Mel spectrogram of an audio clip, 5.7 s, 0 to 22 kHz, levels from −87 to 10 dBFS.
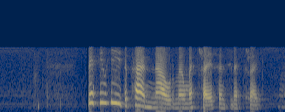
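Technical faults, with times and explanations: Throughout, Dialogic VOX ADPCM: coarse 4-bit steps leave gritty hiss trailing the speech, band runs 150 Hz to 3.5 kHz, nothing above 3.8 kHz, fitting 32 kbps.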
